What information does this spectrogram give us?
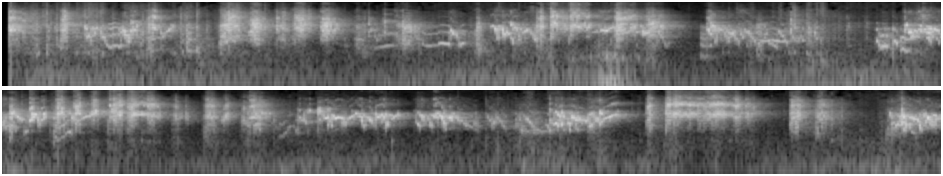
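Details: Pet budgerigars chirping, a dense run of squawky, scratchy warbles and chatter in bursts with brief pauses, high-pitched and nearly continuous over the stretch.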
